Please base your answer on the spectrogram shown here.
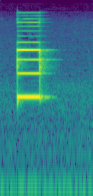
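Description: A Delkim bite alarm gives a single short, clear electronic bleep, sharp and tonal, then quiet follows.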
